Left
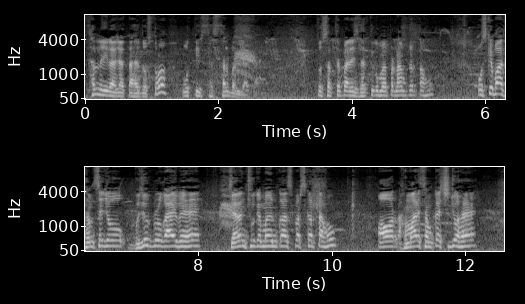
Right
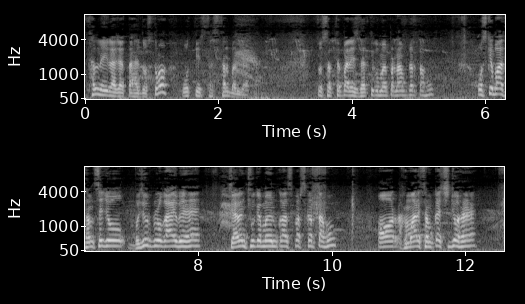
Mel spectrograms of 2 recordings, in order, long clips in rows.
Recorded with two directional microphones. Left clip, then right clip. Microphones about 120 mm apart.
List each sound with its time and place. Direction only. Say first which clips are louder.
0.0 s speech: right 2 dB; 30° left (ahead or behind)
3.4 s speech: even; 25° left (ahead or behind)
